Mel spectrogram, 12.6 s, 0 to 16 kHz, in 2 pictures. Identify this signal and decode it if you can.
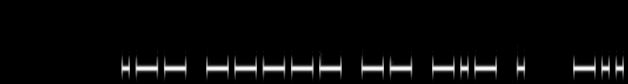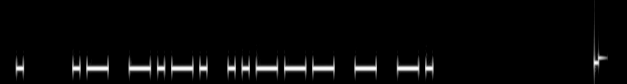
Morse code, heard as a keyed tone, about 17 wpm, 700 Hz. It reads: W0MKE DE AC2TN
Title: USA Callsign DE Callsign - 5 Characters - 17wpm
